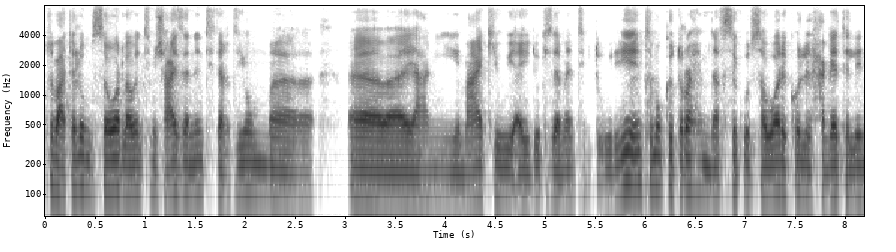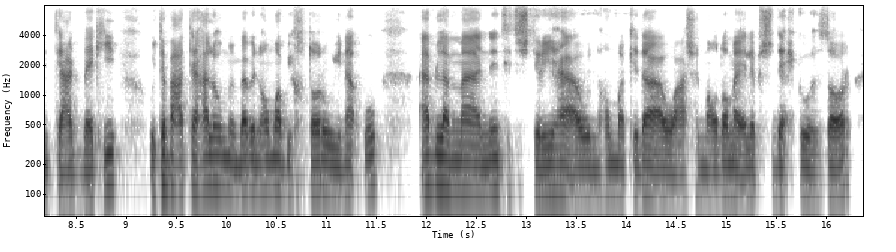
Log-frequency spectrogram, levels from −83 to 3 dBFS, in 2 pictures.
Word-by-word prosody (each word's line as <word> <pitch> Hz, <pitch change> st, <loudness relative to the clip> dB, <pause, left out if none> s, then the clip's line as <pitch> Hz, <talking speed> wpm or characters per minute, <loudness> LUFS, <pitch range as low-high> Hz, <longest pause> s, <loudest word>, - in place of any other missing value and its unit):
تبعتي -, -, +2 dB
لهم 120 Hz, -1 st, 0 dB
الصور، 110 Hz, +2 st, +3 dB
لو 100 Hz, 0 st, +4 dB
أنتِ 105 Hz, +1 st, -7 dB
مش 105 Hz, -, -4 dB
عايزة 105 Hz, +1 st, +1 dB
إن 100 Hz, -, -4 dB
أنتِ 105 Hz, -, -6 dB
تاخديهم 100 Hz, -1 st, -4 dB
آآ، 85 Hz, -2 st, -3 dB, 0.4 s
آآ 85 Hz, -2 st, +5 dB
يعني 85 Hz, 0 st, -4 dB
معاكِ، 90 Hz, +3 st, -1 dB
ويقيّدوكِ 95 Hz, -1 st, -1 dB
زي -, -, 0 dB
ما 90 Hz, -, -4 dB
أنتِ 90 Hz, -, -14 dB
بتقولي. 115 Hz, +9 st, 0 dB
أنتِ 130 Hz, -1 st, -4 dB
ممكن 120 Hz, 0 st, -2 dB
تروحي 110 Hz, -2 st, +1 dB
بنَفْسِك 95 Hz, -1 st, -4 dB
وتصوري 105 Hz, +2 st, +2 dB
كُلّ 105 Hz, -1 st, -3 dB
الحاجات 100 Hz, +1 st, -1 dB
اللي 95 Hz, 0 st, -1 dB
أنتِ 95 Hz, -, -5 dB
عاجباكِ، 85 Hz, +1 st, 0 dB, 0.5 s
وتبعتيها 115 Hz, -, +1 dB
لهم 120 Hz, -1 st, 0 dB
من 105 Hz, -3 st, -3 dB
باب 110 Hz, -, +5 dB
إن 110 Hz, -2 st, 0 dB
هُم 110 Hz, +1 st, +2 dB
بيختاروا 105 Hz, -1 st, -1 dB
وينقّوا، 100 Hz, -1 st, -3 dB, 0.4 s
قبل 120 Hz, -1 st, +4 dB
أما 110 Hz, -2 st, +2 dB
إن 100 Hz, +1 st, -2 dB
أنتِ 110 Hz, -1 st, -3 dB
تشتريها 100 Hz, -2 st, 0 dB
أو 95 Hz, +1 st, +3 dB
إن 95 Hz, -, -7 dB
هُم 100 Hz, +2 st, -3 dB
كده، -, -, +2 dB
أو 90 Hz, -1 st, +3 dB
عشان 85 Hz, +2 st, -5 dB
الموضوع 90 Hz, +2 st, +1 dB
ما 100 Hz, -, +2 dB
يقلبش -, -, -2 dB
ضحك -, -, -2 dB
وهزار 90 Hz, -4 st, +2 dB
100 Hz, 195 wpm, -23 LUFS, 90-110 Hz, 0.5 s, آآ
